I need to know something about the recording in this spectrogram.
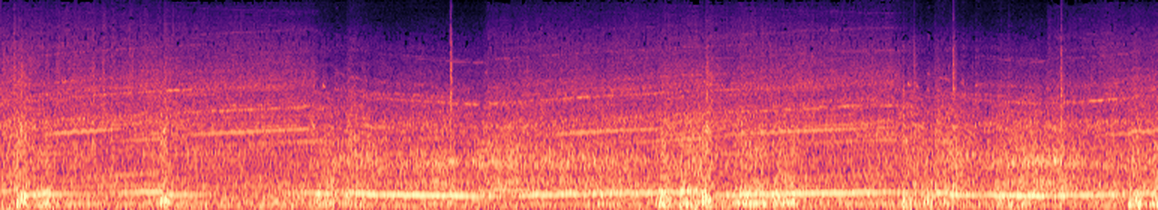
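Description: A race car engine roars at high revs, rising and dropping sharply as the gears shift.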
